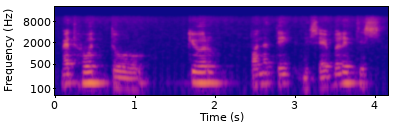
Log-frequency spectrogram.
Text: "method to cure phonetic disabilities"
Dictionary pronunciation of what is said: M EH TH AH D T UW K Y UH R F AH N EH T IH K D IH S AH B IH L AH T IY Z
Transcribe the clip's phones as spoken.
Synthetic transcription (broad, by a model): M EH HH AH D T UW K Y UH R P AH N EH T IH K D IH S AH B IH L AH T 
